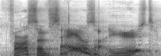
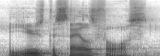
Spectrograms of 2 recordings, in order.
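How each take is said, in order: First: It is said in an imitation of Yoda. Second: It is said in his normal voice.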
